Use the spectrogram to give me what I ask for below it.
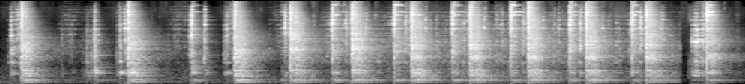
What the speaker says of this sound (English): Now I'm using a slide hammer and we're going to pull the hub right out.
